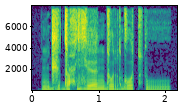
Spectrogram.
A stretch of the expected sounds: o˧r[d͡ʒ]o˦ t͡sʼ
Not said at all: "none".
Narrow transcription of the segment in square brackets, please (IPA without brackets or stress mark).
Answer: ɡ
